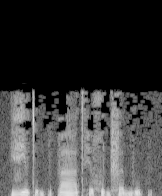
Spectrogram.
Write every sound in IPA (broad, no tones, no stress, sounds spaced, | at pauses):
vʲ ɜ tʷ ɜ b p u p aː t̪ʰ e χʷ e b f ɜ b u p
